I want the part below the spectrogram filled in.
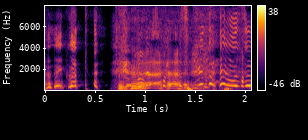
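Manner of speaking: cracking up in disbelief; laughing disbelief. Real, not acted. Friend laughing at the saleswoman's warning.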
